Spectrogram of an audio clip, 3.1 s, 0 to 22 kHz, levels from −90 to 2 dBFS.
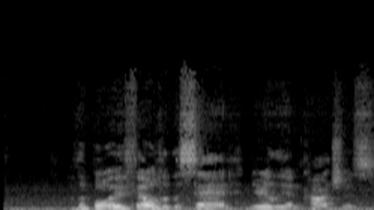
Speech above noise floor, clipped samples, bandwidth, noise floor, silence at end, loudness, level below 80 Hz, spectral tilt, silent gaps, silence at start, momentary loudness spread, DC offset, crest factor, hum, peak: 23 dB; under 0.1%; 14.5 kHz; -54 dBFS; 0 s; -31 LUFS; -64 dBFS; -6 dB/octave; none; 0.15 s; 11 LU; under 0.1%; 18 dB; none; -14 dBFS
